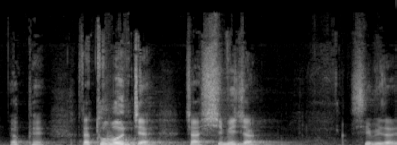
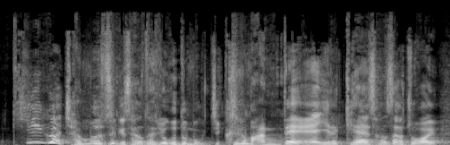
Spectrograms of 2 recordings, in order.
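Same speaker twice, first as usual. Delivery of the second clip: scolding; 6 semitones higher, 6 dB louder than usual. Retold or imitated. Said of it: "상사 편 들어".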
